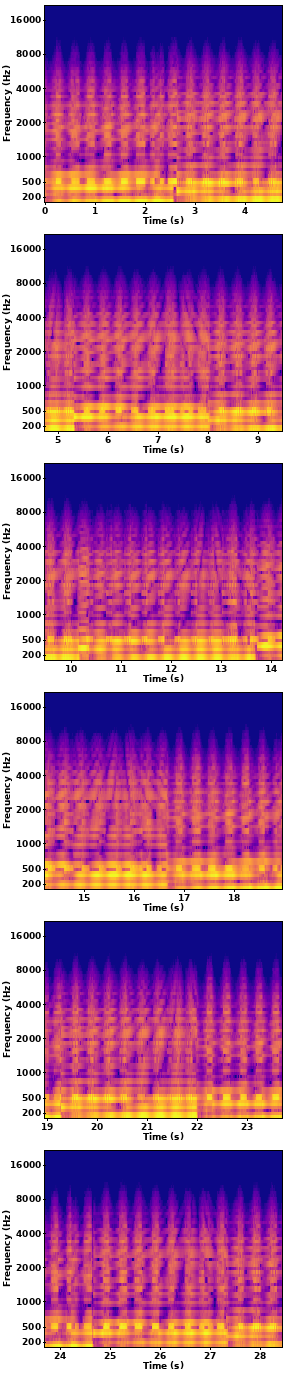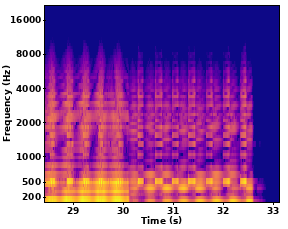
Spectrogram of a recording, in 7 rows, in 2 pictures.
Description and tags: Electric ORGAN IMPROV fast 01
I played a little improv session on a midi keyboard, and recorded it in FL studio.
studio, organ, improvised, FL, synth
